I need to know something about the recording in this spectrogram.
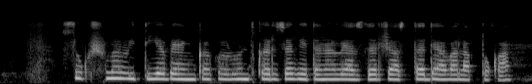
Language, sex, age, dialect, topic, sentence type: Marathi, female, 31-35, Standard Marathi, banking, question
